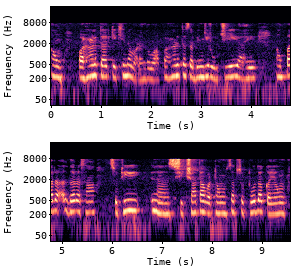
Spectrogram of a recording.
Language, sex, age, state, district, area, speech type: Sindhi, female, 30-45, Madhya Pradesh, Katni, urban, spontaneous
